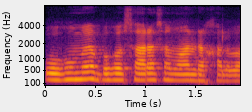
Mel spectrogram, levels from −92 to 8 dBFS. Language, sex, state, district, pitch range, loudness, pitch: Bhojpuri, female, Uttar Pradesh, Ghazipur, 180-195 Hz, -17 LUFS, 190 Hz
